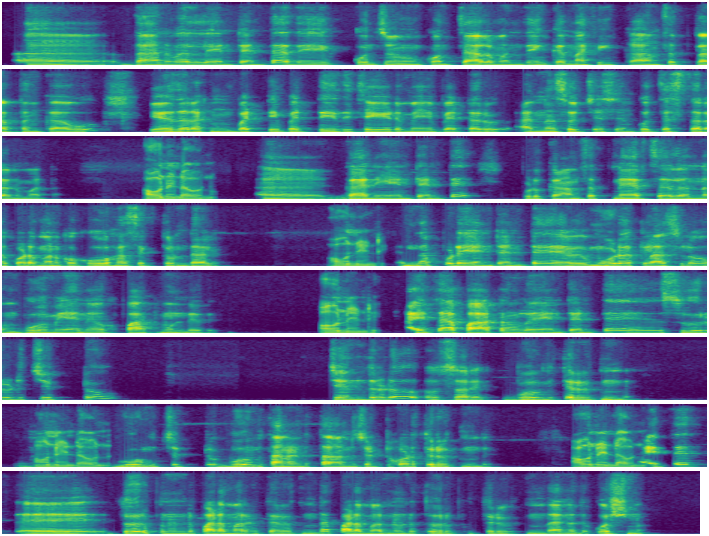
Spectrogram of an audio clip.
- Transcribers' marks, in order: in English: "కాన్సెప్"; sniff; in English: "కాన్సెప్ట్"; in English: "క్లాస్‌లో"; other background noise; other street noise
- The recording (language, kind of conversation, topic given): Telugu, podcast, ఒంటరిగా ఉన్నప్పుడు ఎదురయ్యే నిలకడలేమిని మీరు ఎలా అధిగమిస్తారు?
